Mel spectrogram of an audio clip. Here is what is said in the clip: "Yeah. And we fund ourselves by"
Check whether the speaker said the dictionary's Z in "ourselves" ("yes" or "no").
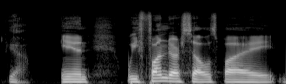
yes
